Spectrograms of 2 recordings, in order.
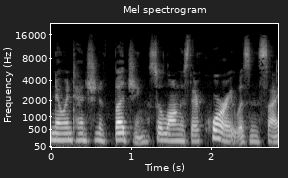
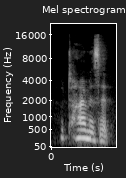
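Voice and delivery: ordinary delivery

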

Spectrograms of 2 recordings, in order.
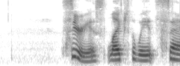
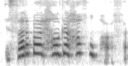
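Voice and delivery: youthful voice; 4 dB louder than usual. Acted. Boy asks, voiced much higher.

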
